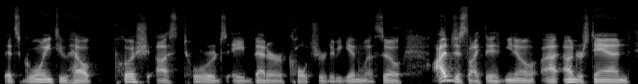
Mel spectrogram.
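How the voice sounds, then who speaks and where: A man's voice: low voice, moderate pace, a bit bright, no echo, clean studio sound. A man hosting a podcast, asking long, meandering questions full of fillers. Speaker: podcast host. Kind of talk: podcast interview.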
